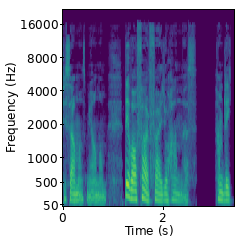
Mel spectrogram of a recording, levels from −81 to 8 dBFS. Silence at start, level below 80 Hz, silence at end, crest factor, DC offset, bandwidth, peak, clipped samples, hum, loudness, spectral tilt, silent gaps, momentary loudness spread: 0 s; -46 dBFS; 0.05 s; 18 dB; under 0.1%; 17 kHz; 0 dBFS; under 0.1%; none; -17 LUFS; -5.5 dB/octave; none; 16 LU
